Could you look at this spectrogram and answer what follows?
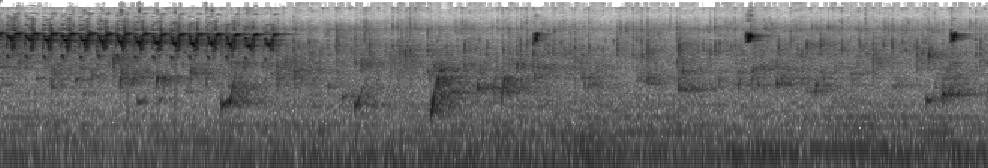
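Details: Sogok Ontong or Sriganti (olive-backed sunbird), whose loud, coarse, sharp chattering trains contest birds: a rapid high rattling burst opens for two seconds, then sparse soft chips and a few sharp isolated notes follow.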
